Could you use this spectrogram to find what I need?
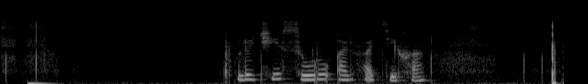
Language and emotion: Russian, neutral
